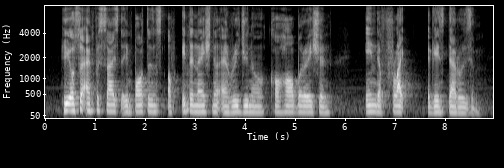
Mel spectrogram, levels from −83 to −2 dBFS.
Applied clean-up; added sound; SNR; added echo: none; none; none; none.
